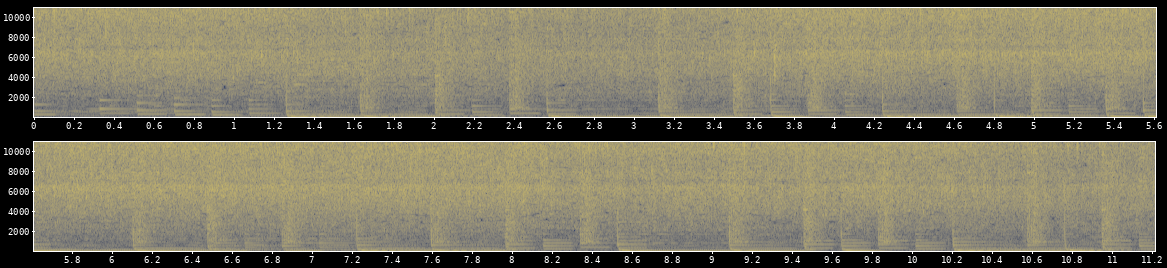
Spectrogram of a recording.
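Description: Breaded chicken wings deep-frying in hot oil, a steady sizzle. Over it plays electronic background music whose drum and bass beat comes in about a second in.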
